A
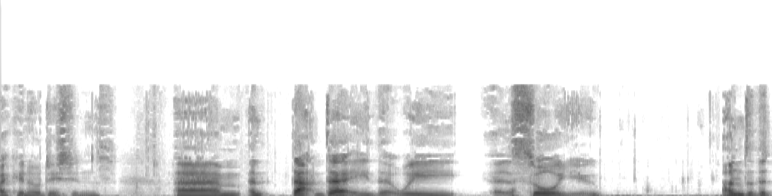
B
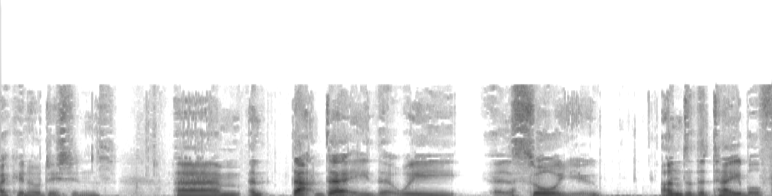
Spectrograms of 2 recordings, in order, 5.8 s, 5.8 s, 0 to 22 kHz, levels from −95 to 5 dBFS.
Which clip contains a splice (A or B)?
B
